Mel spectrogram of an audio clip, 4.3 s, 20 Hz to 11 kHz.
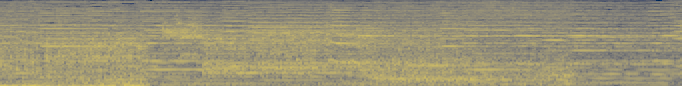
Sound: Rodan 2019 roars; Fire Rodan roars

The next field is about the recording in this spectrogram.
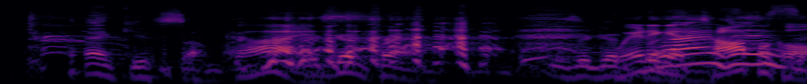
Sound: Gal laughs

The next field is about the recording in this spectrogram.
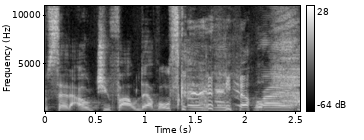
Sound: laughter

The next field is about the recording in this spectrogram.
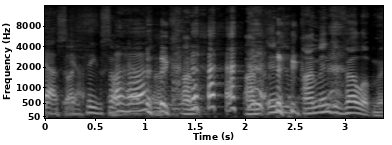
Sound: laughs

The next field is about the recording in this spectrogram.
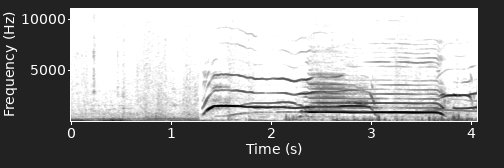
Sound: cheering

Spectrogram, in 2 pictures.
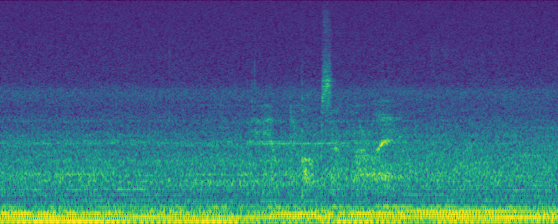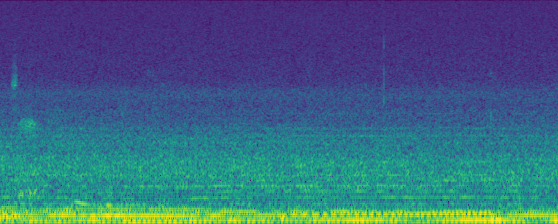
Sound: mowing noise

